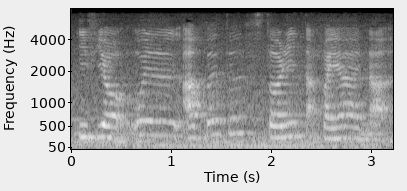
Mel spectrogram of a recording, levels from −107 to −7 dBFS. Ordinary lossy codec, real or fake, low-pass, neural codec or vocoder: MP3, 64 kbps; real; 7.2 kHz; none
